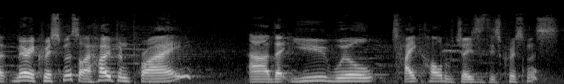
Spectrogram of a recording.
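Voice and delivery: ordinary delivery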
